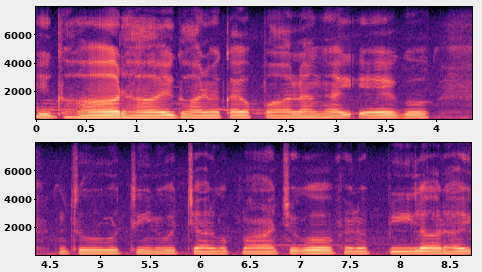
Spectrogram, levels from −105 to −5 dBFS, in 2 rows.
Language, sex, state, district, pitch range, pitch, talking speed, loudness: Bajjika, male, Bihar, Vaishali, 130-135 Hz, 130 Hz, 130 wpm, -21 LUFS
